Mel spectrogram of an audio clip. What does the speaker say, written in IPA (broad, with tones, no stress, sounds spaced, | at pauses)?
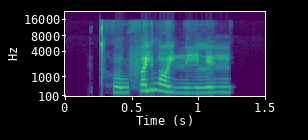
t̪ʰ o˧ w f ɐ˥ j w ɔː˨ j n̪ iː˨ l ɪ˧ ŋ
